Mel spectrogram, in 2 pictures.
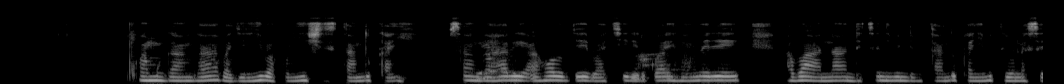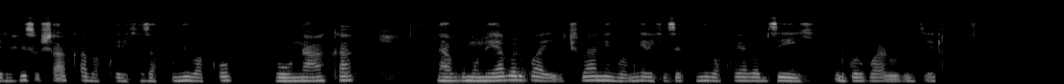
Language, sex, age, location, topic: Kinyarwanda, female, 18-24, Kigali, health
